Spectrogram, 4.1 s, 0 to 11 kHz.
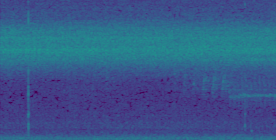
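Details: Cicadas in 2017, a steady unbroken high buzzing chorus held at one pitch throughout, with a couple of faint brief bird chirps and a soft rural background hum beneath.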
